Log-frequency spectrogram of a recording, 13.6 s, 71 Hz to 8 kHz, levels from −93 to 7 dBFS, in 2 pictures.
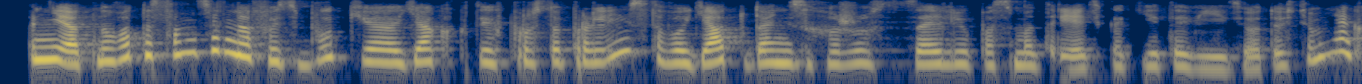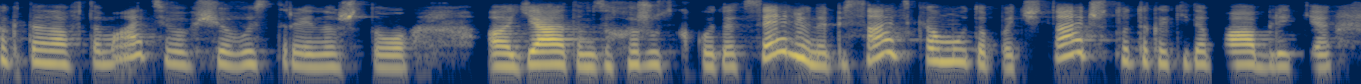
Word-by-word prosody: Нет, 255 -6 +8
ну 260 - +4
вот, 315 +5 +1
на - - +8
самом 380 +4 0
деле, 440 0 +4
на 345 - +10
"Фейсбуке" 260 -2 -1
я 255 0 +3
как-то 255 -1 -10
их 240 0 -3
просто 250 0 -5
пролистываю. 250 - -2
Я 245 +2 +6
туда 240 -2 -2
не 235 - +1
захожу 220 +1 -7
с 225 - -16
целью 225 -1 -3
посмотреть 205 -6 -6
какие-то 195 +1 -8
видео. 165 -2 -8
То - - -9
есть 205 0 -13
у - - -5
меня 425 +8 +1
как-то 275 -6 -5
на 225 -1 +2
автомате 230 +6 -5
вообще 220 +1 -5
выстроено, 205 -3 -6
что, 180 -1 -2 0.4
а, 200 0 +4
я 220 +3 +9
там 195 -3 -4
захожу 220 +2 -6
с 210 - -22
какой-то 195 -2 -7
целью: 325 - +4
написать 215 - -1
кому-то, 255 -4 0
почитать 315 - 0
что-то, 250 -2 -7
какие-то 230 -1 -7
паблики. 195 -3 0
225 Hz, 200 wpm, -23 LUFS, 205-260 Hz, 0.4 s, на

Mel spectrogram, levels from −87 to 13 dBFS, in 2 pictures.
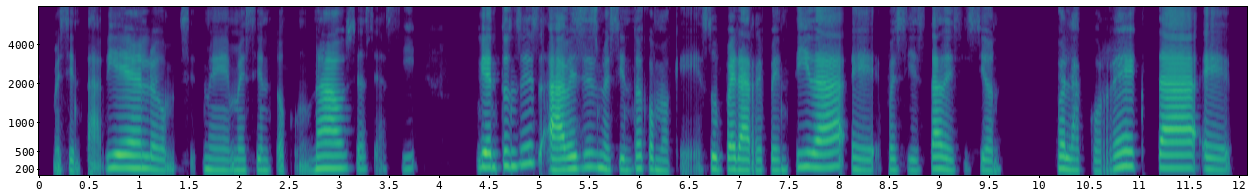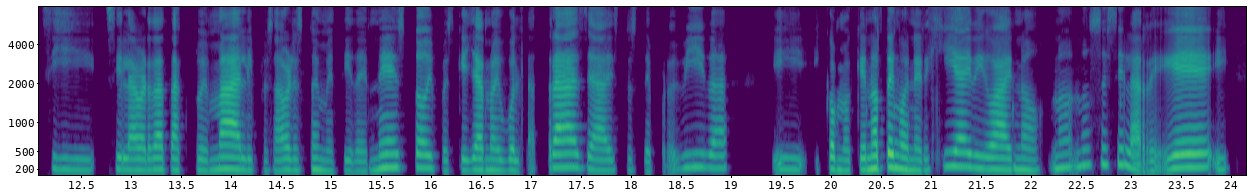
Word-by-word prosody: me - - -7
sienta - - -9
bien, 220 -1 +4
luego 190 -3 -2
me - - -11
si - - -20
me 185 -2 -3
me 185 0 -3
siento 185 0 -7
con - - -15
náuseas 215 0 +2
y - - -18
así. 205 +3 -16 0.6
Y 245 - +6
entonces 260 +6 0
a 190 0 +7
veces 220 +4 +2
me 210 -4 0
siento 195 +1 -4
como 185 -4 -4
que 225 +5 -18
súper 200 -2 +2
arrepentida, 225 +7 +2
eh, 185 -3 -5
pues, 190 0 -6
si 185 - -9
esta 210 +3 +1
decisión 185 -1 -5 0.5
fue 210 -1 +3
la 190 -1 0
correcta, 225 +4 +3
eh, 195 -2 -3 0.2
si 190 -2 -9
si 205 - -6
la 190 -1 +1
verdad 190 +1 +1
actué 190 -1 -4
mal 195 +1 +4
y, 185 - -5
pues, 175 -1 -18
ahora 185 +1 -1
estoy 190 +1 -4
metida 170 -1 -8
en 180 +4 -6
esto, 230 0 0
y, 215 - -2
pues, 175 -5 -13
que 180 0 -5
ya 190 -1 +3
no 185 0 -2
hay 180 - -2
vuelta 180 -1 -5
atrás, 230 0 +3
ya 185 -3 -1
esto 180 +1 -11
es 185 - -18
de 165 - -9
por - - -15
vida 225 0 -5 0.4
y 195 -1 -7
y 185 - -25
como 185 -3 -2
que 195 - -1
no 215 +1 +6
tengo 220 -1 +5
energía, 200 +7 -1
y - - +1
digo: 210 -2 -1
"Ay 195 -1 +3
no, 190 -1 -4
no 225 +2 -4
no 260 +2 -5
sé 285 -1 -6
si 275 0 -4
la 235 -3 +1
regué", 230 +6 +3
y 200 +2 -8
200 Hz, 190 wpm, -24 LUFS, 185-225 Hz, 0.6 s, a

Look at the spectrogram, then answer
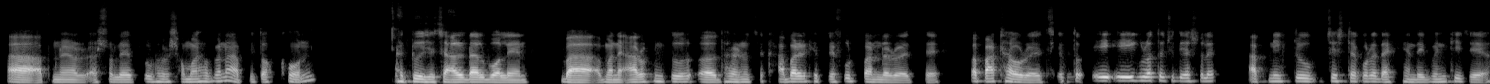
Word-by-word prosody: আ - - +7 0.2
আপনার 110 -1 -3 0.2
আসলে 110 0 -3 0.2
ওভাবে 125 -1 -3
সময় 125 +1 -2
হবে 135 +2 -4
না। 175 - -1
আপনি - - -14
তখন 115 0 -3 1.0
একটু 135 +1 -2
ওই - - +4
যে - - +1
চালডাল 110 0 +6
বলেন 105 -1 +3 0.5
বা 105 -2 +8 0.3
মানে 110 0 +2
আরো 115 +1 +4
কিন্তু 135 0 -4 0.3
আ - - +5 0.2
ধরেন 120 -2 -1
হচ্ছে 115 0 -11
খাবারের 130 +2 +2
ক্ষেত্রে 130 -3 -7
ফুডপান্ডা 125 -7 -1
রয়েছে 100 0 -3 0.4
বা 145 - +2
পাঠাও 135 -2 +3
রয়েছে। 100 0 -4 0.2
তো 455 - -2 0.2
এই 340 - +8 0.2
এই 340 - +10
গুলোতে 175 0 +1
যদি 160 -1 -6
আসলে 150 +1 -4 0.4
আপনি 125 +4 -7
একটু 145 +1 -4 0.3
চেষ্টা 145 0 -3
করে 140 0 0
দেখেন, 115 +2 -5
দেখবেন 120 +2 -3
কী 145 - -4
যে 110 - -1
120 Hz, 170 wpm, -20 LUFS, 110-140 Hz, 1.0 s, এই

